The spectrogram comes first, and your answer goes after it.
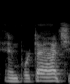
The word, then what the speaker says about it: importante: Okay, that even more important, importante, there's that T-E ending, chi, importante, important, than, the word than is two words put together, do, ki.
